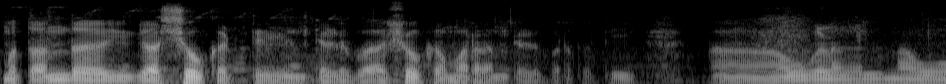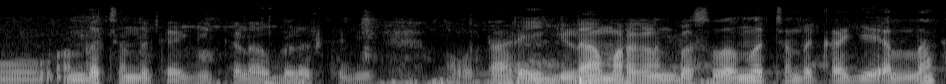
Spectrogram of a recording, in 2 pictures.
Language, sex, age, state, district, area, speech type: Kannada, male, 30-45, Karnataka, Bellary, rural, spontaneous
